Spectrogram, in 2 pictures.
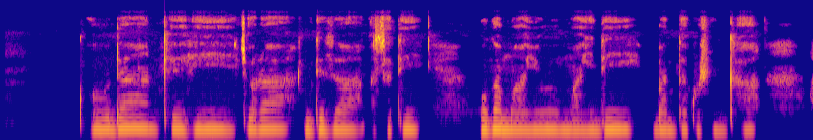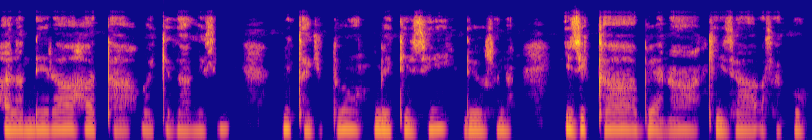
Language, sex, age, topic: Gamo, female, 25-35, government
